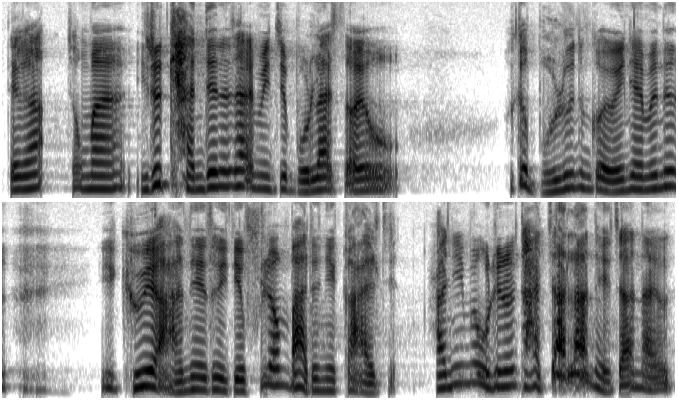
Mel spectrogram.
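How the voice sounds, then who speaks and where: A woman's voice: lowish voice, vocal fry, a little mellow, big-room sound, highs cut off. A woman pastor giving an early-morning sermon in a conversational preaching style, often acting out what people say. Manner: conversational preaching with acted quotes.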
